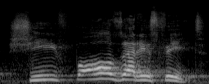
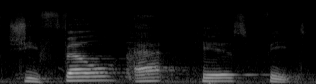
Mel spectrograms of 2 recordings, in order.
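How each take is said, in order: First: "falls" pushed louder and higher, drawn out with a falling end; emphatic, slow stress on falls. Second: "fell" drawn out slow and soft, falling at the end; quiet, slow reading with "fell" stretched and falling; slow, hushed reading. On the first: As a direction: lean hard on "falls", slow and raised. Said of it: "But you see the difference?". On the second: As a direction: read "she fell at his feet" slowly and quietly. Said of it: "can you see the difference in the posture". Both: Shown as a demonstration.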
